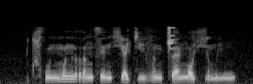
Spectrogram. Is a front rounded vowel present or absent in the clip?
absent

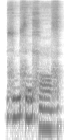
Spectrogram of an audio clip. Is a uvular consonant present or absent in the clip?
absent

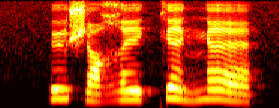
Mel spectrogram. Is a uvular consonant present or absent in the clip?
present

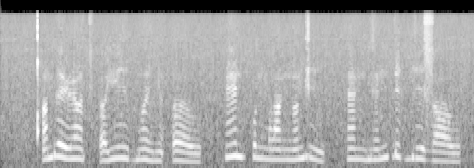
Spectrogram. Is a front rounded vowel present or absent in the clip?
absent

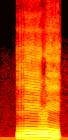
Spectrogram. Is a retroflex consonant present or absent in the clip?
present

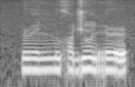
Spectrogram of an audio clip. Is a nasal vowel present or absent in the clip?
present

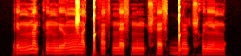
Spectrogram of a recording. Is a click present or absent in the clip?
present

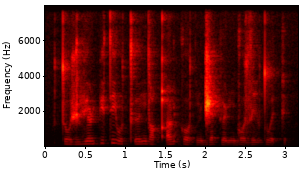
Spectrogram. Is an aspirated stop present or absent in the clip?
absent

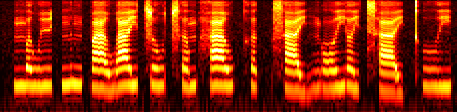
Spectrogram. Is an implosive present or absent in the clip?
absent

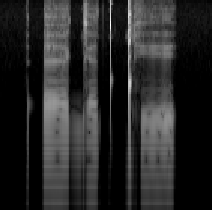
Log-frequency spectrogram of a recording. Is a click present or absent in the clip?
present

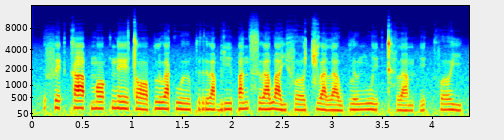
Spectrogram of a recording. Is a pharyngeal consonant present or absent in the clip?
absent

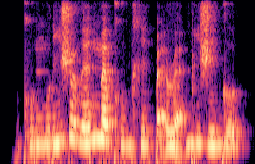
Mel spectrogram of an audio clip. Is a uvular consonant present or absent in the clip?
absent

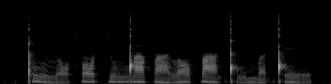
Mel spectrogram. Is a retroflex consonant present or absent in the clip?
absent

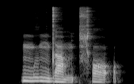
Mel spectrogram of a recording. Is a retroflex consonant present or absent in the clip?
absent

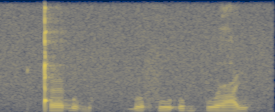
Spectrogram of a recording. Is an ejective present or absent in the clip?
absent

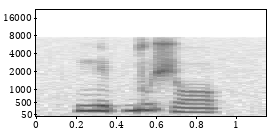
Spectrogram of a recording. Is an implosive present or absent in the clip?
absent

